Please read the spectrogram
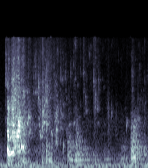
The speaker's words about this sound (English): That was a splash, just in case there was a puddle. That was for effect.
